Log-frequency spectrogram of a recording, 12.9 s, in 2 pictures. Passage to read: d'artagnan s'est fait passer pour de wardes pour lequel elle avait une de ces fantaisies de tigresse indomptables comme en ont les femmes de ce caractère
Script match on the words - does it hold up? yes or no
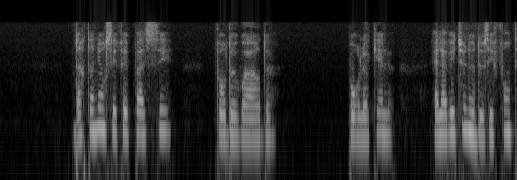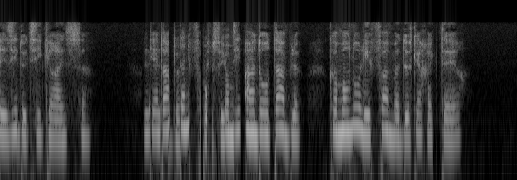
no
